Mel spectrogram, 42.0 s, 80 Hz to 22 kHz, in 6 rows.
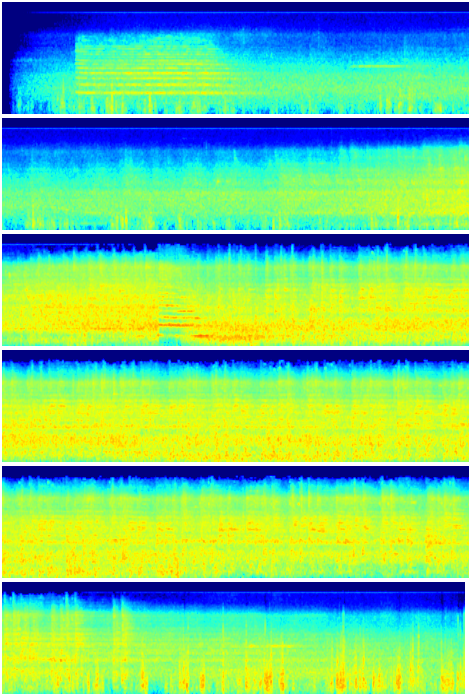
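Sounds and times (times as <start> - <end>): passenger train passing: 0.2 - 41.9
wheel clacks over rail joints: 13.4 - 37.2.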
